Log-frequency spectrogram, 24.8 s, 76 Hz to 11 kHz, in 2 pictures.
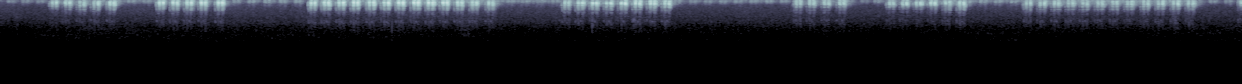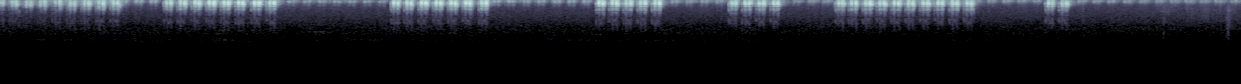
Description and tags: Very strong sounding grasshopper. When I rode home from work at 11 a.m. I heard a strong sounding grasshopper in a neighbor's busch I run into my house and picked up my recorder and mic and run out tried coming closest possible for good sound, but it was a little too close because the hopper become silent.
But this is recorded before that :)
Eqipment used;
Recorder Zoom H4n pro
Microphone Sennheiser shotgun MKE 600
Rycote Classic-softie windscreen
Software Wavelab
general-noise, grasshopper, insects, mke, garden, bushes, grasshoppers, forest, h4n, ambiance, nature, ambient, sennheiser, field-recording, ambience, 600, zoom, summer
